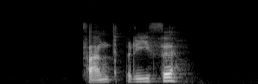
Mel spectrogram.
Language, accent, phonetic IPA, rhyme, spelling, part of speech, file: German, Austria, [ˈp͡fantˌbʁiːfə], -antbʁiːfə, Pfandbriefe, noun, De-at-Pfandbriefe.ogg
- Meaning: nominative/accusative/genitive plural of Pfandbrief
